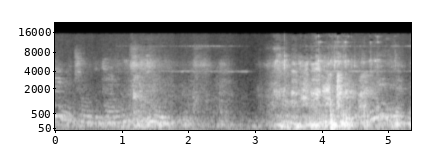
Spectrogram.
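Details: French Bulldog giving wheezy, snuffling snorts and soft whimpers, quieter at first, then a louder burst of huffing and sniffing in the second half; a person's voice is heard in the background.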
